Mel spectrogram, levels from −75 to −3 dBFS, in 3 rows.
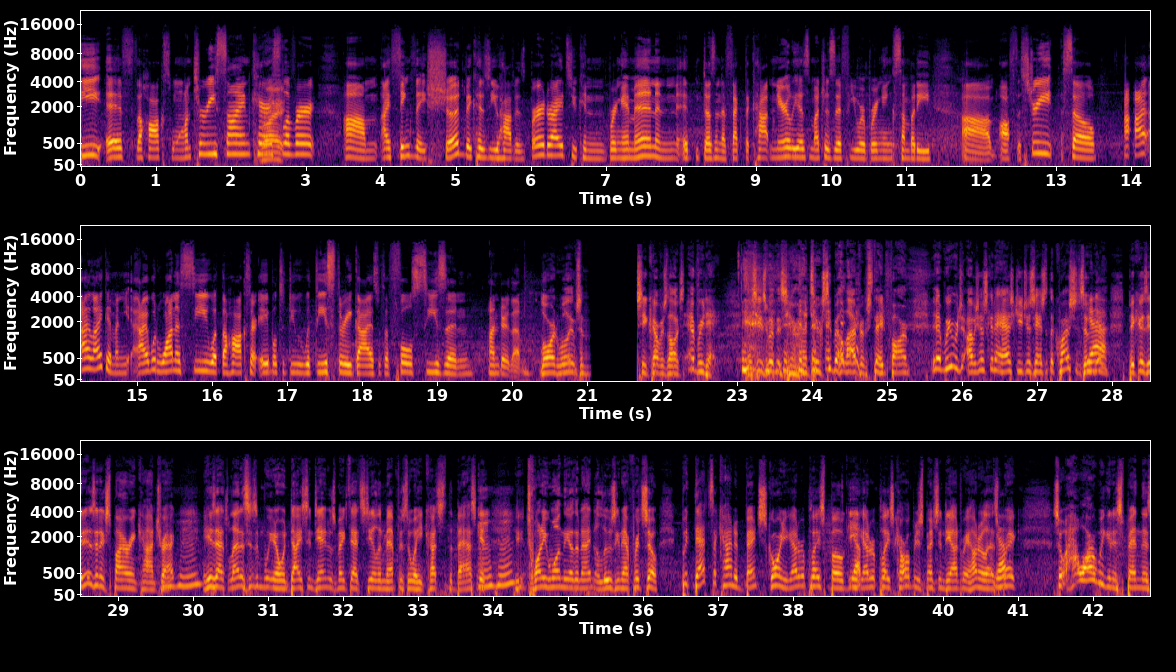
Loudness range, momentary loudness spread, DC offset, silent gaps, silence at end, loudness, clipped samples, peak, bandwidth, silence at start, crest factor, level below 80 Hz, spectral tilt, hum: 2 LU; 7 LU; under 0.1%; 21.06-21.66 s; 0 s; -19 LUFS; under 0.1%; -4 dBFS; 16 kHz; 0 s; 14 dB; -42 dBFS; -3.5 dB/octave; none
